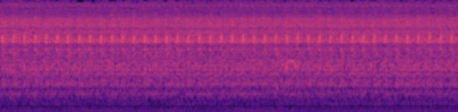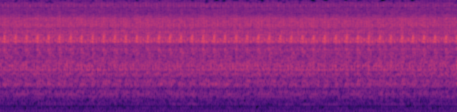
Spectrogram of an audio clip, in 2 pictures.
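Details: Opel/Chevrolet Astra engine at cold idle just after start, with a sharp, very even ticking about three per second above the engine hum; abnormal cold-start noise, source unclear.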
